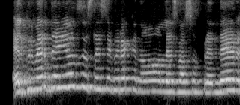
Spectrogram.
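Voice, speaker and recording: A woman with a Brazilian accent and ordinary pitch variation. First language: Portuguese (speaking Spanish). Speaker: university administrator. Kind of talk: guest book recommendations.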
